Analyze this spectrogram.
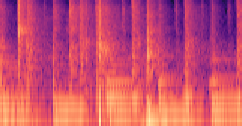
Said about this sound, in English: My first one was better. Oh my god. Who was that last one? I don't know. I clapped when you said one. It was bad.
